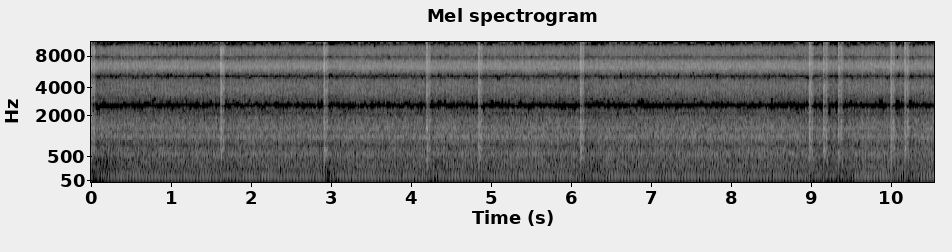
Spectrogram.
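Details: 1992 Toyota Camry 4-cylinder with rebuilt engine: low steady idle broken by irregular sharp ticks and stumbles about every second; misfire.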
